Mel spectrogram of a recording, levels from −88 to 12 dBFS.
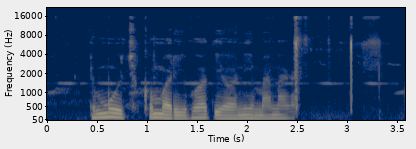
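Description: At 2.45 s a brief glitch lasting about 40 ms, until 2.49 s, breaks into the speech. It is damaged data in a compressed stream: corrupted bytes make the decoder misread those frames and lose sync until it finds the next valid frame header.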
